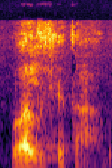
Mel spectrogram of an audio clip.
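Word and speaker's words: وَالْكِتَابُ: When it came in front of Hamzatul Wasal, you did not pronounce. You will say, Wal Kitab.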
